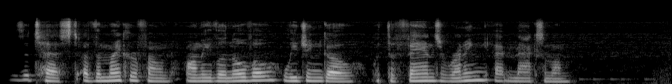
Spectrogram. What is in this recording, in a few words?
Mic Test, Legion Go; lenovo legion go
